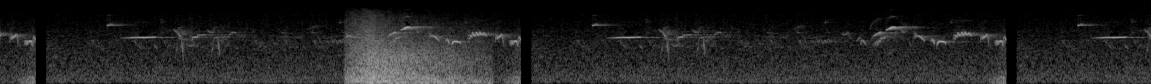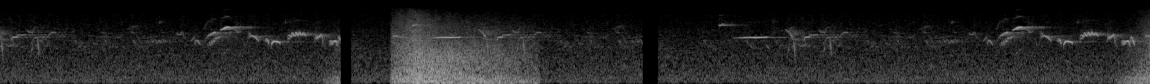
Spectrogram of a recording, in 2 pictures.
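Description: Birdsong ambience: the same short run of chirps comes round again about every five seconds. Three times, a rush of noise lasting a second or two rises over it and is the loudest thing heard.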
